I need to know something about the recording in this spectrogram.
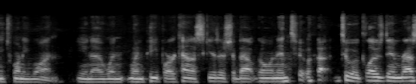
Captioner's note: chuckles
